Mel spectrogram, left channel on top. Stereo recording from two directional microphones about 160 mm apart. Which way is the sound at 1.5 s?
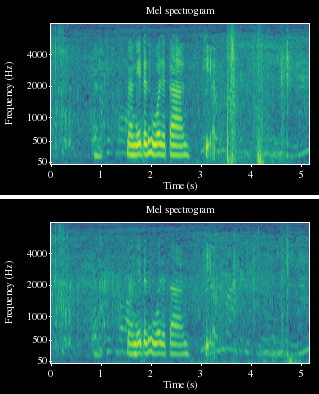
70° left (ahead or behind).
